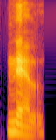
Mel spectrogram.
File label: "knell", Indian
